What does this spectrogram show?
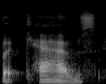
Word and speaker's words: calves: Or you have two calves, not calves, but calves. The L is silent and we pronounce the V sound with vibration plus the Z sound like zebra together.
